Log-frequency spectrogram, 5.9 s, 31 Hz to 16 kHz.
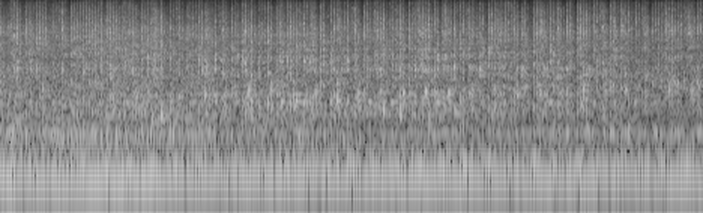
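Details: Rebuilt Small Block Chevy engine for a 1974 Corvette, already broken in, idling on a portable engine test stand with oil pressure and temperature gauges. It is a loud, steady, even V8 rumble with no knock or miss, resonating in the shop. Normal idle.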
